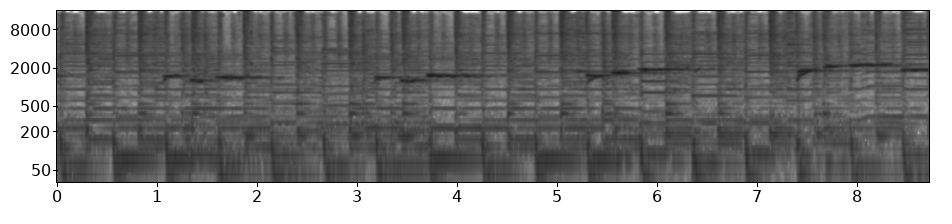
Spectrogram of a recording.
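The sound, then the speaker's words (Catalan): A person whistles a bright, repeating melody, each phrase rising in pitch, over a steady rhythmic musical backing with bass and percussion. No one speaks. “Saps xiular”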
